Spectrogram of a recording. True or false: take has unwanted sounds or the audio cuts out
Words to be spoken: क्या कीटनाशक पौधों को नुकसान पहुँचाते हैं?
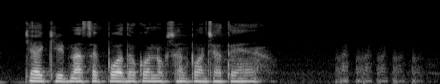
true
